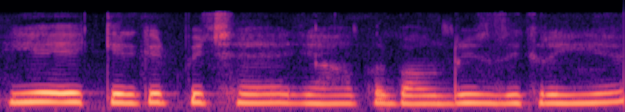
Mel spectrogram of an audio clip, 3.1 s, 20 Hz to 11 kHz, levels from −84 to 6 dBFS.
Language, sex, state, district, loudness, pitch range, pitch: Hindi, female, Bihar, Patna, -15 LUFS, 210-230 Hz, 220 Hz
